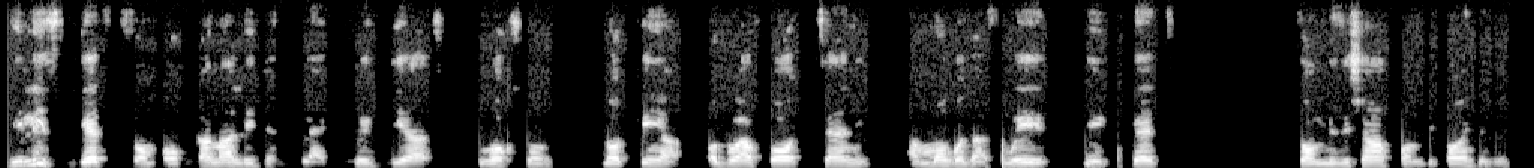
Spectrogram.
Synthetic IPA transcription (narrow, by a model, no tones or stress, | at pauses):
dilist | ɡɛt | sɔ̃mɔɡanalid͡ʒɔ̃n | laɪk̚ | ɹeɡias | ɹɔkstõn | lɔd̚kẽja | ɔpɛɹafɔtʰɛni | ãnmɔ̃ŋɡɔdaswe | deɡɛt | sɔ̃mːjuziʃɔ̃nfɹɔ̃mdikɔɹɛ̃ndilis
